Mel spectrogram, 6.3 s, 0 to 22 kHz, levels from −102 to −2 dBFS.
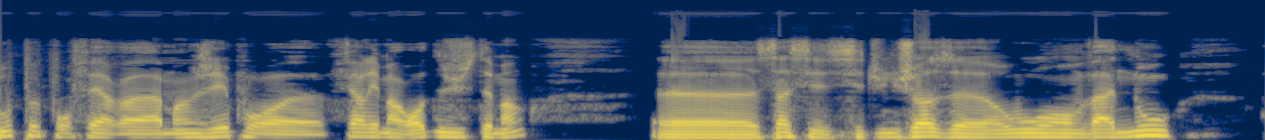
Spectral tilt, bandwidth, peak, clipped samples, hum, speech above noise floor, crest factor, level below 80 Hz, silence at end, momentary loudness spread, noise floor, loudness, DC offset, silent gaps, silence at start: -7.5 dB/octave; 7.2 kHz; 0 dBFS; under 0.1%; none; 38 dB; 14 dB; -36 dBFS; 0.5 s; 8 LU; -52 dBFS; -15 LUFS; under 0.1%; none; 0 s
